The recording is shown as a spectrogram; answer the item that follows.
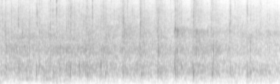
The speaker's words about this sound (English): Is that my mom that started that clap?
